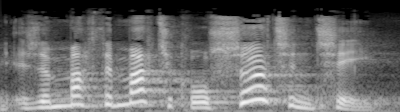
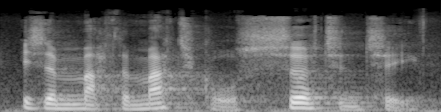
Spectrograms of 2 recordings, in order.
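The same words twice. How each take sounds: First: Higher and louder, quick and proud; boy parroting the doctor. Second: Brisk and matter-of-fact, a touch fast; know-it-all doctor. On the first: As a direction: echo the doctor's phrase triumphantly. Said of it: "said Finn". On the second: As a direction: state it as settled fact. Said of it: "replied Doctor Gass". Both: A narrator's reading.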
